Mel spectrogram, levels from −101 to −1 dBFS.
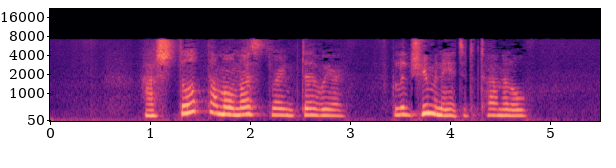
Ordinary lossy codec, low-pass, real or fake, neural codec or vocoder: MP3, 32 kbps; 7.2 kHz; fake; codec, 16 kHz in and 24 kHz out, 0.4 kbps, LongCat-Audio-Codec, fine tuned four codebook decoder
